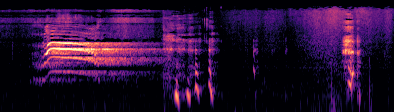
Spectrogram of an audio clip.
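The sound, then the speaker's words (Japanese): A cat named Maf gives one long, drawn-out meow with a reverberant, echoing quality, followed by a few short knocks and a fainter second cry near the end. No one speaks. “今の今のエコーの聞いたマフの声を聞いてルパンくんがキョロキョロしておりました”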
